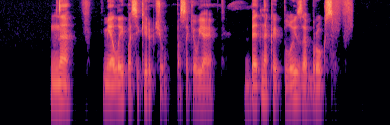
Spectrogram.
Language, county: Lithuanian, Klaipėda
